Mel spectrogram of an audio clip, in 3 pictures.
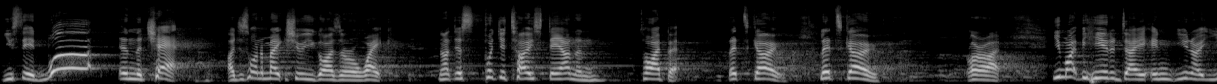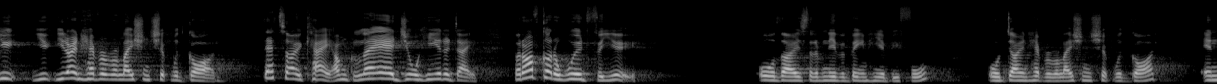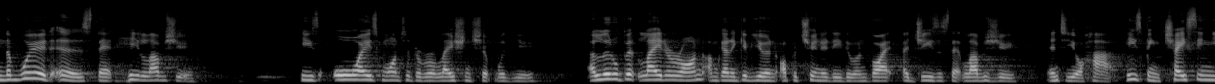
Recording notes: Recorded in the 9am service on Sunday, 2nd October 2022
